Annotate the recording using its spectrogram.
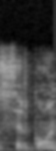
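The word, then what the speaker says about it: Zircon: से लगभग 10 नई जिरकॉन मिसाइल है, यानी कि सिरकॉन मिसाइल भी बोल सकते हो, क्योंकि इंग्लिश में इसका प्रोनाउंसिएशन सिरकॉन ही है, बट ये जिरकॉन मिसाइलों का परीक्षण किया दोस्तों।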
